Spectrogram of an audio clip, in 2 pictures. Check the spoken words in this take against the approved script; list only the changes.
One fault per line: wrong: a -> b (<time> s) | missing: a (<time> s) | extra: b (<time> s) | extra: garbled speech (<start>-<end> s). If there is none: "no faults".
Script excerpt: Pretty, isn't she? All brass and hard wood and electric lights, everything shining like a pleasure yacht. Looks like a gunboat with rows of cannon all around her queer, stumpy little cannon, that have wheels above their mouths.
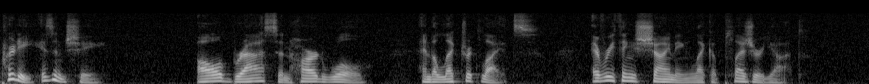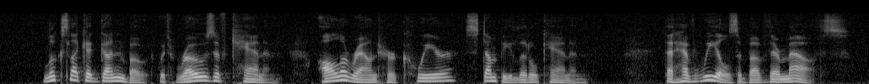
wrong: wood -> wool (3.2 s)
